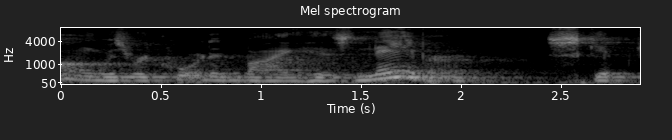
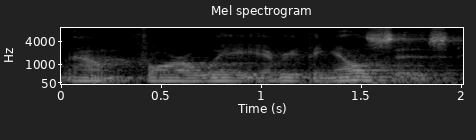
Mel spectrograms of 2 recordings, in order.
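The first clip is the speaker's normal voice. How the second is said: ordinary talk, nothing marked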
